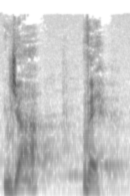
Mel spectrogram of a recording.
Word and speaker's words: Yahweh: Los hebraístas han llegado al acuerdo general de que la pronunciación original debe de haber sido Yahvé.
